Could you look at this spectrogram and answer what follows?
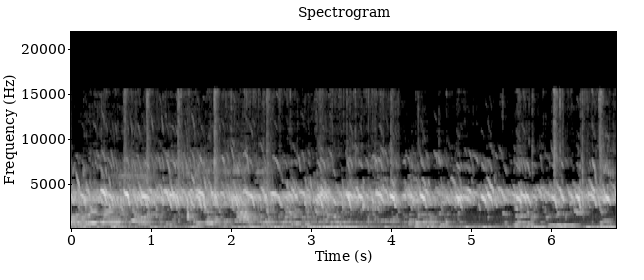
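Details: A crowd of chicken chicks keeps up a constant, high-pitched peeping, the notes short and jittery, over an uneven low rumbling hum and occasional soft knocks.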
